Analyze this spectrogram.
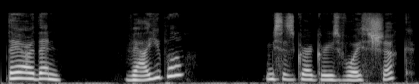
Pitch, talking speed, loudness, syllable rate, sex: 245 Hz, 100 wpm, -17 LUFS, 5.3 syllables/s, female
